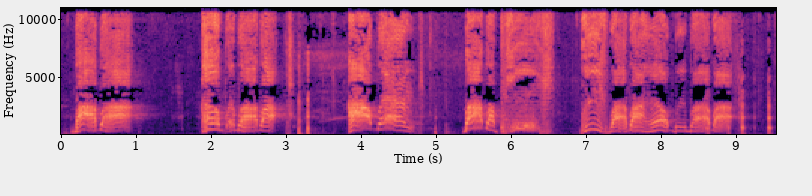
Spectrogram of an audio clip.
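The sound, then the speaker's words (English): A person loudly imitates a duck in distress, letting out bursts of frantic, nasal quacks in several separate runs with short pauses between them. “One of my kids' the favorite things is they do this duck in distress thing at home every once in a while, just because they like it.”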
